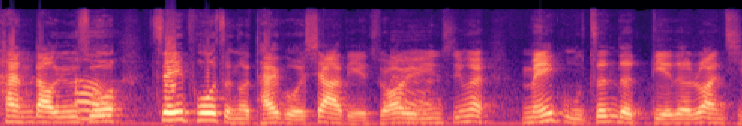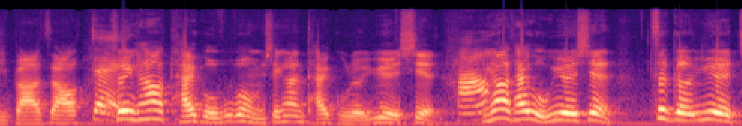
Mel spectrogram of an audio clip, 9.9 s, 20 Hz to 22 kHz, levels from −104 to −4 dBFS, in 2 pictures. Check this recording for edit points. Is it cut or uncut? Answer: uncut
